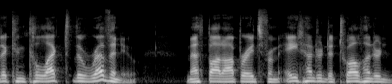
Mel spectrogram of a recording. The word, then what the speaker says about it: Methbot: Security firm White Ops reported Tuesday that a botnet called methbot, I didn't mispronounce that, it's METH, methbot, has been used to gain $3 to $5 million in ad revenue per day in estimate since October.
